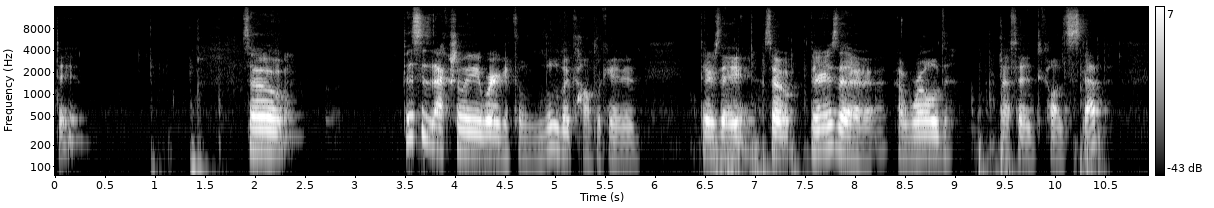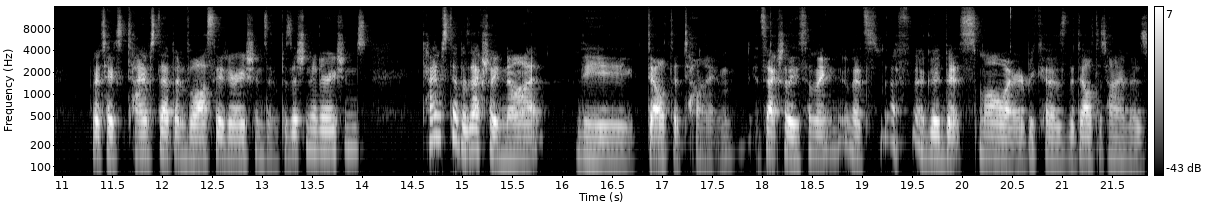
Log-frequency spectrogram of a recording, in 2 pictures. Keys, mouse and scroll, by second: 1.4 Delete, 10.3 ctrl+q.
